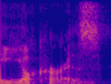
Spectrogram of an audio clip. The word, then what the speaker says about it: Gyökeres: Yes, and he said it's Victor Gyökeres. I need to say not J.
